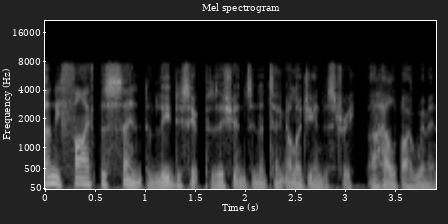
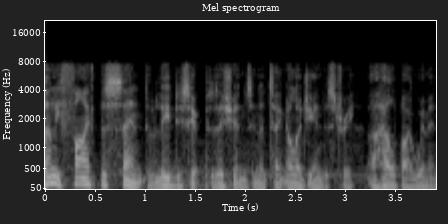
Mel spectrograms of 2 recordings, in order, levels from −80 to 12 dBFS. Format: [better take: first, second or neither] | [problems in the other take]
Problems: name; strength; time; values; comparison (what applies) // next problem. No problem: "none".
second | noise reduction (neural diffusion model UNIVERSE++)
